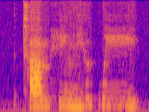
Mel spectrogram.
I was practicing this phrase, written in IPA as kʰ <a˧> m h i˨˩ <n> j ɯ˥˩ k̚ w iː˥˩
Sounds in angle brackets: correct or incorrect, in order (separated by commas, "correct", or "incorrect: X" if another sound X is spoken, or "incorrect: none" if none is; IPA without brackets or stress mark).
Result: correct, correct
